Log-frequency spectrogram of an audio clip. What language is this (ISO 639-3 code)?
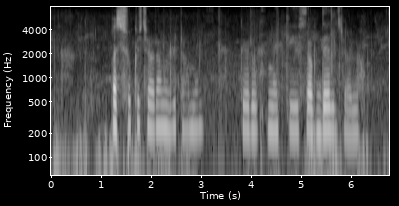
mai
